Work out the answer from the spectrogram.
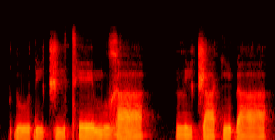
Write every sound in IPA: ɗ uː˨ ɗ i˨ t͡ʃ i˨ tʰ eː˦ m u˦ ɣ a˦˨ | l i˦˨ t͡ʃ aː˨ k ĩ˦ ɗ aː˨

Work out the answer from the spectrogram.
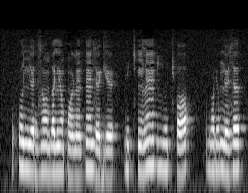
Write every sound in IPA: f o˦ ɲ ø˧ ɾ ə̤˨ z ɔ̃˧ d̪ ʌ˧ lʲ ɔ̃˧ p ɔ̃˨ ɳ ɛ̃˨ t̪ ɛ̃˦ z ø˨ ɡʲ ø˨ | ɾʲ ə̤˧ cʰ ĩ˨ l ɛ̃˦ | ʎ o̤˦ cʰ ɔ˨˦ | d̪ ɔ̤˧ ɾʲ ɔ̤˧ n̪ ø˨ z ə˧

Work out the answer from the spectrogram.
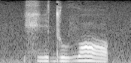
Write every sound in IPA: x i d u v ɔ

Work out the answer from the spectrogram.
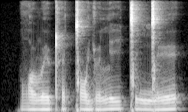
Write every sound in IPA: ðˤ a ɭ e ʈʰ ɛ ǀ ɔ j ɘ l i ǀ i ŋ͡ǀ e

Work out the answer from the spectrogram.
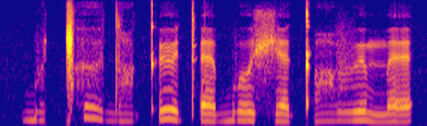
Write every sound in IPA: b ə̤ ǁʰ ə̤ d ɑ̤ kʼ ʏ tʼ ɛ b ʊ ʃ ɛ kʼ ɑ̤ v ʏ m ɛ

